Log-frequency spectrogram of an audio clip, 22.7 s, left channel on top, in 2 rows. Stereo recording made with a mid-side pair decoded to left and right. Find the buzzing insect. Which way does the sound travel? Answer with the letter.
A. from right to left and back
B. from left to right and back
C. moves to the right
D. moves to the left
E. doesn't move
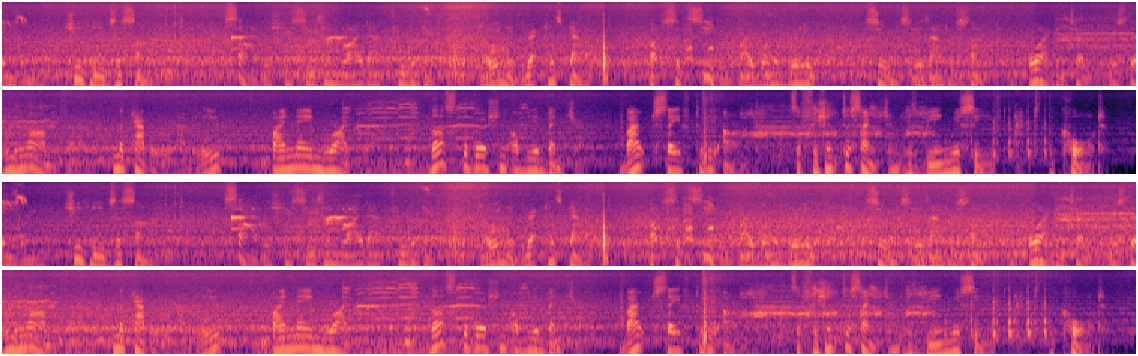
C.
